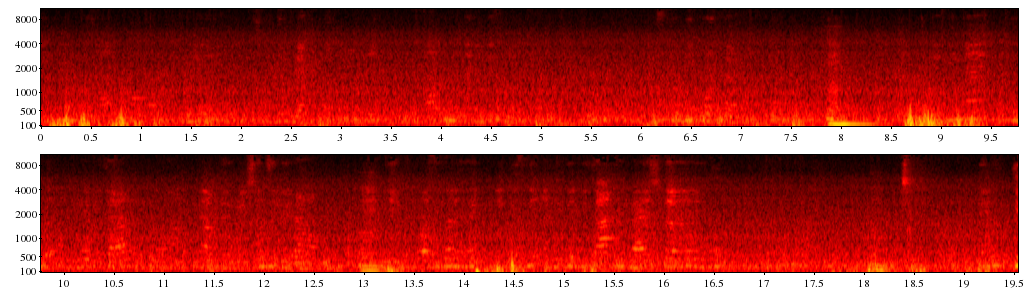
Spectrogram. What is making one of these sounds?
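Members of an audience murmur and talk among themselves.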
